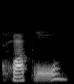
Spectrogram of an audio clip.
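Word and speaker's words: Kvapil: Pretty sure you're supposed they pronounce it Quapple, but voiceover says Fabble?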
